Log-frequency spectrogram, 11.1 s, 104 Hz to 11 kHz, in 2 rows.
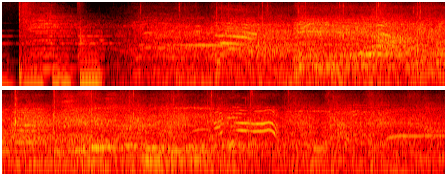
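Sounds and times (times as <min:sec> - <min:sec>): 
stadium crowd cheering at a women's football match: 0:01.2 - 0:11.0
higher-pitched shouts and whoops from the stadium crowd: 0:01.4 - 0:03.6, 0:10.3 - 0:11.0.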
